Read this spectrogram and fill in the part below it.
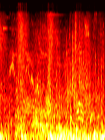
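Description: Expelliarmus spell cast in Hogwarts Legacy, a loud magical boom and crackling blast with swishing effects, dense and sustained, with a voice speaking over it.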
